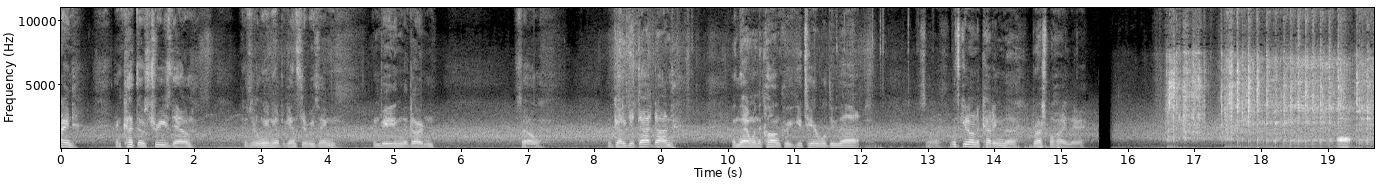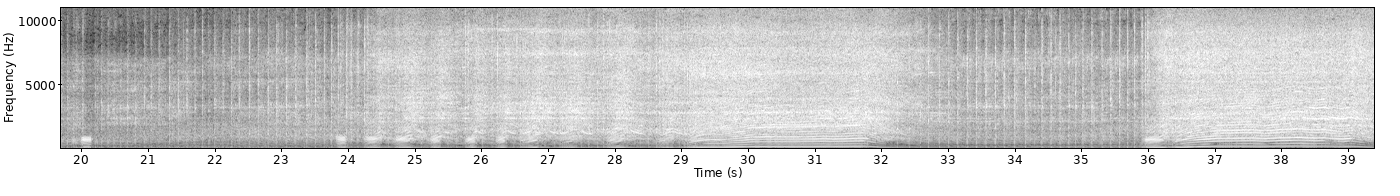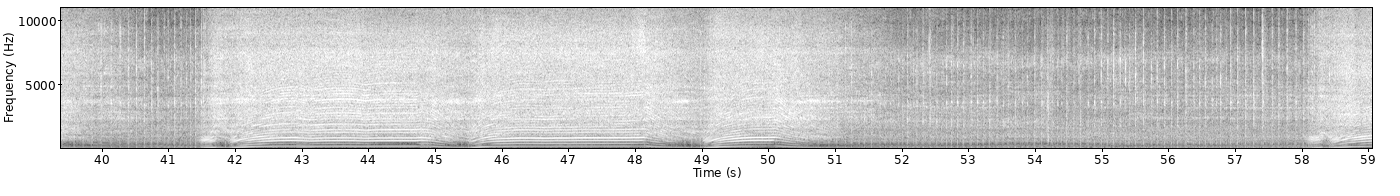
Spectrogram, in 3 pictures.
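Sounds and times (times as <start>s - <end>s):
chainsaw engine revving: 16.5s - 59.0s.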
